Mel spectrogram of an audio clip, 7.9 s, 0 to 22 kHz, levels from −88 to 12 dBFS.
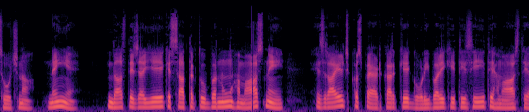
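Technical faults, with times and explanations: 3.77 to 3.80 s, gap at a join of encoded pieces: the speech just drops out for about 24 ms, with softened edges, then picks up right where it left off. Two separately encoded chunks were butted together, and the encoder's start delay and end padding were left in.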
